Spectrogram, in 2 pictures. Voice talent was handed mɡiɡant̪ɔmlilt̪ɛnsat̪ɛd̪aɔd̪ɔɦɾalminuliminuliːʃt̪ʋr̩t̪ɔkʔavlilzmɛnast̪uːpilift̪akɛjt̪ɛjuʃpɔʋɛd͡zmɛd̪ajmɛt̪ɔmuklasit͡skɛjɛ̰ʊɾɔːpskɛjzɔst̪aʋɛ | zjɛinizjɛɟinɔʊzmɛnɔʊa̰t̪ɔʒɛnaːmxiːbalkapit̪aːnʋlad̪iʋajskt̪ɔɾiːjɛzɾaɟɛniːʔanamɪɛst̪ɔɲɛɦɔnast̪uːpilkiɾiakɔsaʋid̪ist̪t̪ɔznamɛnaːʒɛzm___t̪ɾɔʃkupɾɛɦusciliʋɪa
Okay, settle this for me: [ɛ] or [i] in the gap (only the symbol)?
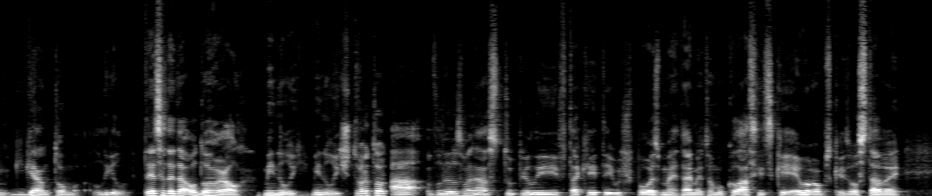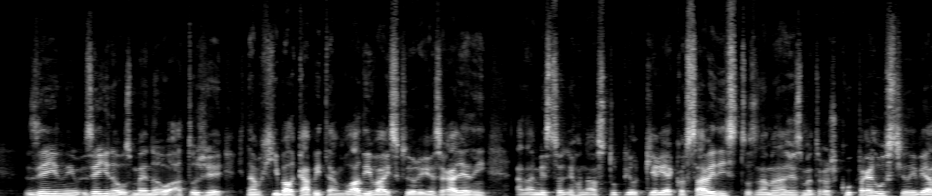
ɛ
